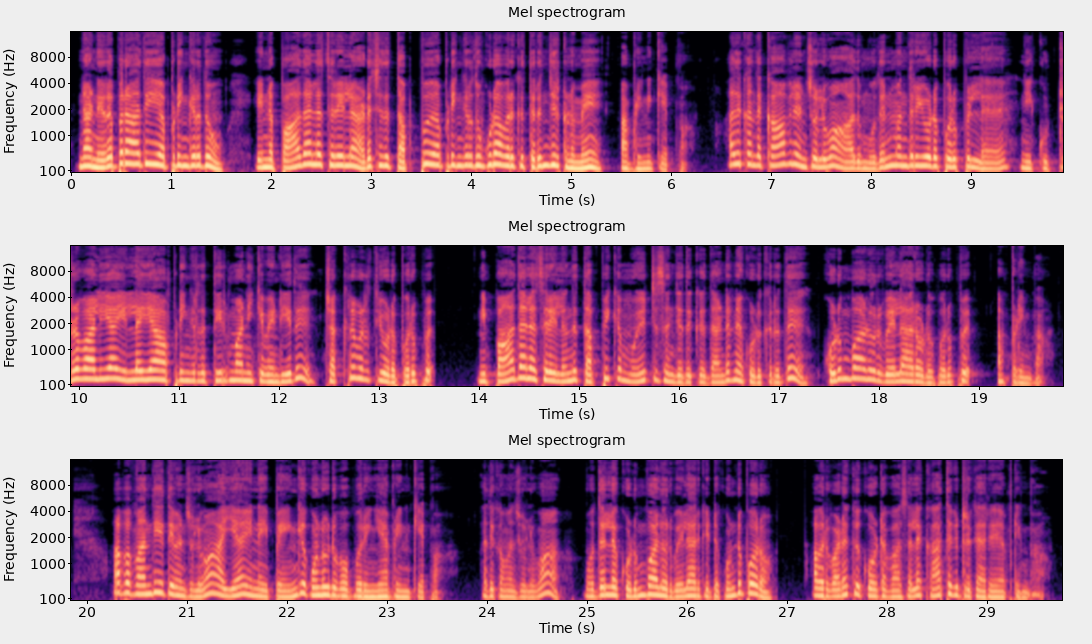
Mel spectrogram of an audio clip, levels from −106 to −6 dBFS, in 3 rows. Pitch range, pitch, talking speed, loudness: 165-230 Hz, 195 Hz, 140 wpm, -19 LUFS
